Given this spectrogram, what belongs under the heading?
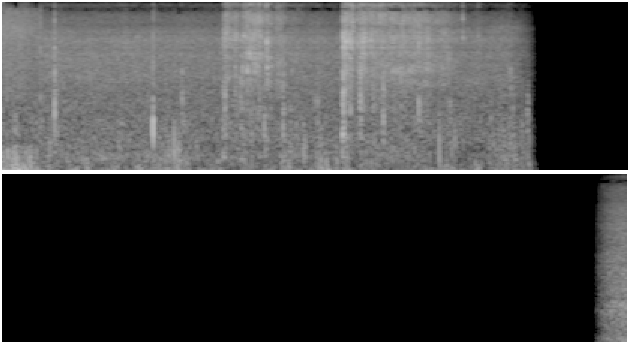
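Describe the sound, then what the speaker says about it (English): Wind blowing outdoors on a cloudy Hawaii hiking trail, a steady broadband rush buffeting the microphone for about four seconds before cutting abruptly to silence, with no one talking. "the wind is blowing at a good speed so that it keeps us cool"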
